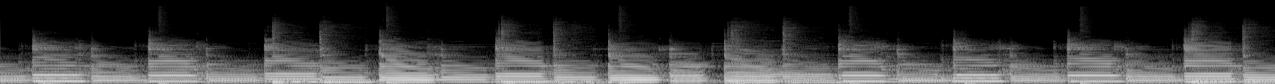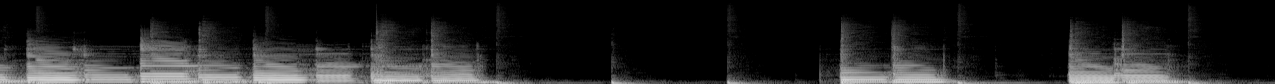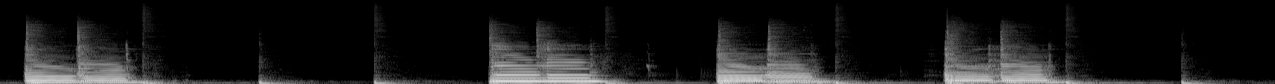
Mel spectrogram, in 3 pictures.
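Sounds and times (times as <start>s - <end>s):
slow guitar riff: 0.0s - 17.7s, 21.0s - 22.3s, 23.4s - 24.6s, 25.8s - 26.9s, 30.4s - 31.6s, 32.7s - 33.8s, 34.9s - 36.2s.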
